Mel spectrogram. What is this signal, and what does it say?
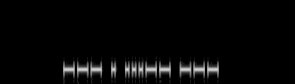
Morse code, heard as a keyed tone, about 36 wpm, 700 Hz. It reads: OE3O
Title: DXCC-100 Call Signs - 4 Characters - 35wpm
